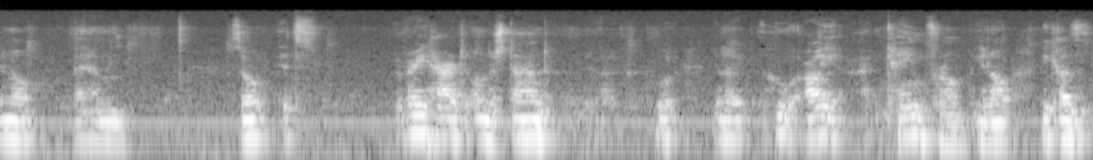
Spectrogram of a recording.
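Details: Man with aphasia from a stroke four years earlier; at first he could neither understand nor speak, and his speech, writing and reading have improved since; aphasia.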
